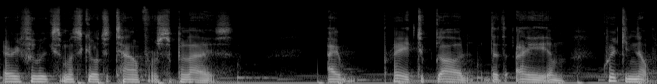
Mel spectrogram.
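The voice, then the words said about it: Put-on Russian accent. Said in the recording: “Why am I doing like a Russian accent right now?”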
